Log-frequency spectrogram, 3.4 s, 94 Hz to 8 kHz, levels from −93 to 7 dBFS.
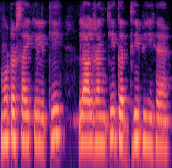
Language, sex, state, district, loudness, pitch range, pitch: Hindi, female, Uttar Pradesh, Shamli, -18 LUFS, 185-205 Hz, 190 Hz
